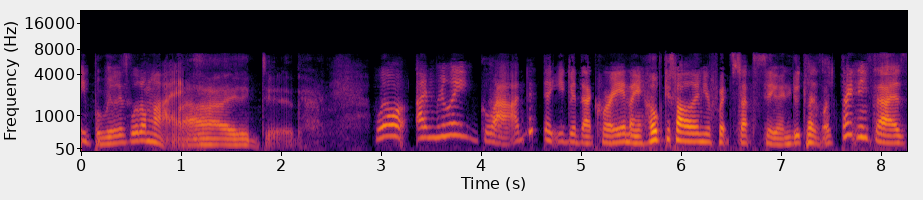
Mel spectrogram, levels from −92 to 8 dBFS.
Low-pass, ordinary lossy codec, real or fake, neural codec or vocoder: 7.2 kHz; AAC, 32 kbps; fake; codec, 24 kHz, 1.5 kbps, HILCodec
